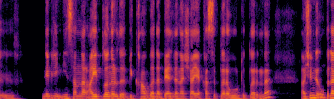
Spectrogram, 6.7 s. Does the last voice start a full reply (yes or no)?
no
